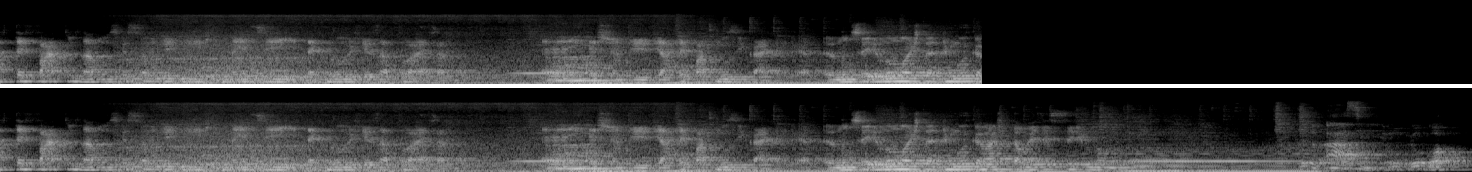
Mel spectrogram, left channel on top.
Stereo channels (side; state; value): left; drops out; at 9.9 s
